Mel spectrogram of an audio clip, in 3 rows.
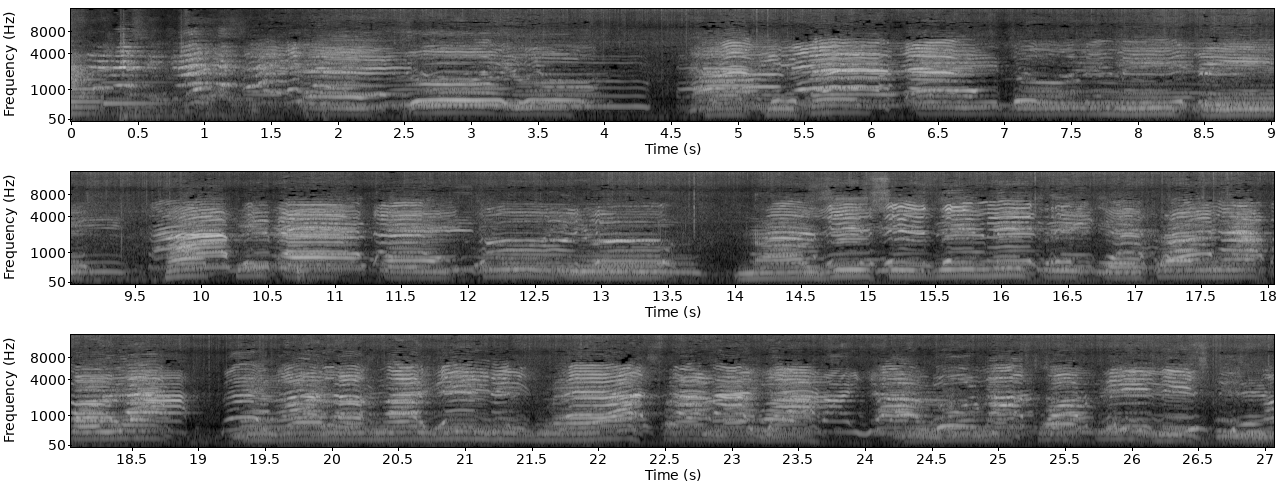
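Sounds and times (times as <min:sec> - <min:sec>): backing music: 0:00.0 - 0:02.5
child singing: 0:00.0 - 0:27.0.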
